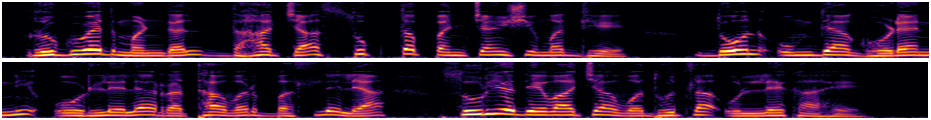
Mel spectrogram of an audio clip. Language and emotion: Marathi, neutral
